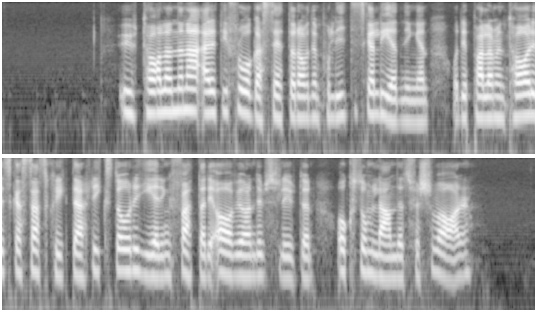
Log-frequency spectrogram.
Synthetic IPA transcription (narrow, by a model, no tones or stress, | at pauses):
ʉ̟ːt̪ʰːɑːland̪ənaʔæɾɛt̪ɪfɾoːɡasɛt̪ːanəavd̪ɛnpʰʊliːt̪ɪskaleːd̪nɪŋənɔd̪ɛpʰaɭamɛnt̪ʰɑːɾɪskast̪at̪sɧɪk̚t̪aɾɪkst̪ɑːɔɾɛjeːɾɪŋfat̪ːad̪ɛ̰ʔɑːvjœːɾand̪əbɛslʉ̟ːt̪ən | ʔɔksɔɔmland̪ət̪sfœʂvɑːɾ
